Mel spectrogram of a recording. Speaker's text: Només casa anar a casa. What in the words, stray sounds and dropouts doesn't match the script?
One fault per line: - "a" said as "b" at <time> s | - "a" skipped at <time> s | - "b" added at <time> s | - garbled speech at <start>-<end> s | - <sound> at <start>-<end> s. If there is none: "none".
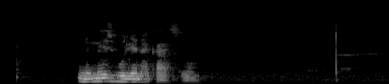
- "casa" said as "vull" at 1.2 s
